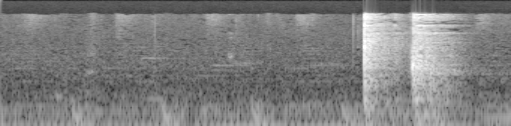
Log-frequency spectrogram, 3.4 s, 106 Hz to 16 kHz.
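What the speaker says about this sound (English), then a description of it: "we are going to put our beautiful baby in the oven" A baking dish slides into an oven heated to 200 degrees, landing as two sharp clunks close together near the end, over a steady low kitchen hum.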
